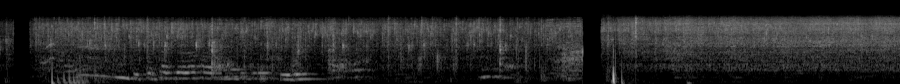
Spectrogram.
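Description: Garlic-ginger paste fries in a kadhai with a bright, continuous sizzle, broken by brief stirring knocks and a short cut; soft voices are heard faintly beneath the frying.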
